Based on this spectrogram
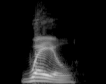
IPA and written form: weɪl (whale)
